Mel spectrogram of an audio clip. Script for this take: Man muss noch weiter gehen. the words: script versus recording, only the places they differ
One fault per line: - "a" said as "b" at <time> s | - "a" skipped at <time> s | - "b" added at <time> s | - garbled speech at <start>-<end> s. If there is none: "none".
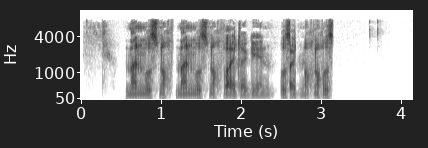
- "man muss noch" added at 1.2 s
- garbled speech at 2.5-3.2 s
